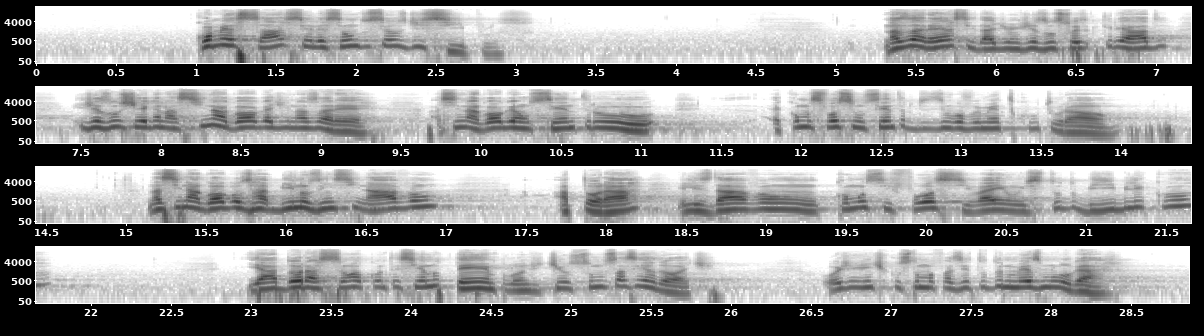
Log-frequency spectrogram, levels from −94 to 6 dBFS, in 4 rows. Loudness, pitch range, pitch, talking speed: -30 LUFS, 185-240 Hz, 215 Hz, 150 wpm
